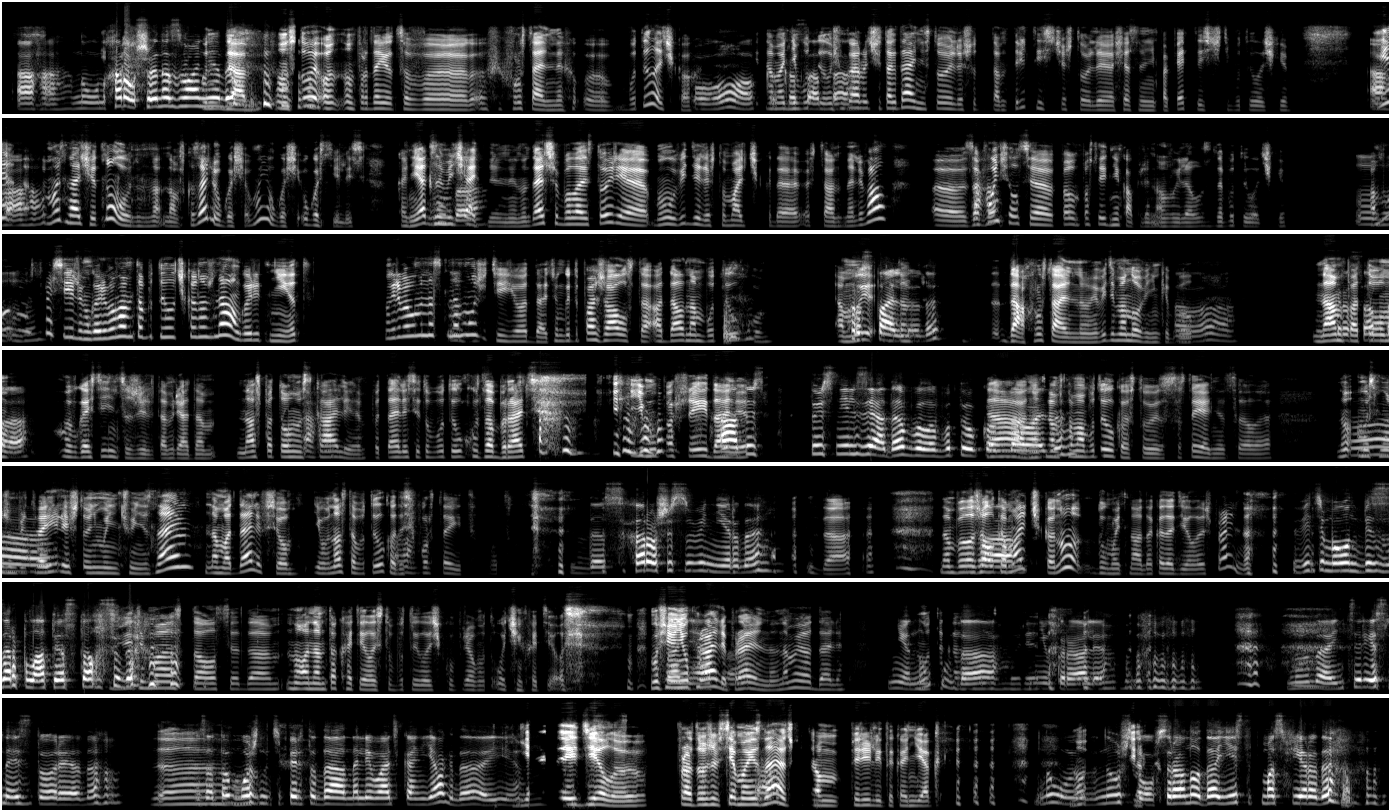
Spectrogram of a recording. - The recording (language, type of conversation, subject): Russian, unstructured, Как вы относитесь к чрезмерному употреблению алкоголя на праздниках?
- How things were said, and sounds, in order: tapping; background speech; laughing while speaking: "да?"; laugh; other background noise; "говорит" said as "гоит"; chuckle; laugh; chuckle; laughing while speaking: "ему"; laughing while speaking: "да?"; laugh; laugh; laughing while speaking: "да?"; laugh; chuckle; laugh; laugh; laughing while speaking: "да"; laugh; laughing while speaking: "да?"; chuckle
